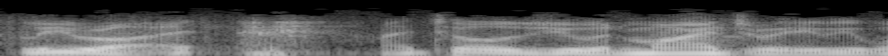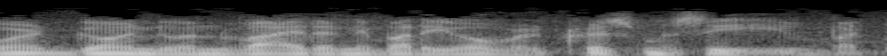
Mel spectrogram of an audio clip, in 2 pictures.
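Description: A man playing a pompous, blustering but soft-hearted middle-aged uncle in a 1940s radio comedy, with a chuckling, swooping delivery. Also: low-pitched, fast, natural voice. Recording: muffled, noisy 1940s radio recording.

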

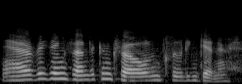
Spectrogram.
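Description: An actress playing a sensible, polite but uneasy suburban wife in a 1960s radio drama, measured and firm. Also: female voice, mid-range voice, expressive, slight background noise, natural voice. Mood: composed. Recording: dull lo-fi 1960s radio recording.

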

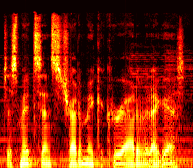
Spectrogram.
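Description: An actor playing a weary, protective middle-aged father in a post-apocalyptic audio drama, speaking in a hesitant, low-key way. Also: completely flat delivery, racing, creaky. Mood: subdued, reflective. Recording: music under the voice.

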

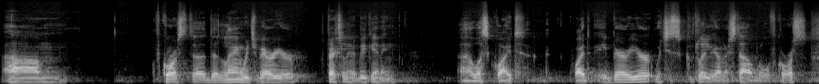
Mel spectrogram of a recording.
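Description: Hesitant Dutch man, lowish voice. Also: flat delivery, fairly quick, slight background noise. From Netherlands. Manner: hesitant, many fillers and restarts. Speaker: guest. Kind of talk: casual interview answers.

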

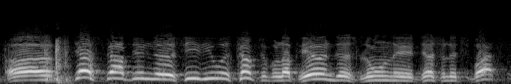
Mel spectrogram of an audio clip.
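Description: An actor playing a scheming, blustering landlord with folksy, ungrammatical speech in an old radio comedy. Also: male voice, high voice, lively intonation, normal speed. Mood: sly, smooth. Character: scheming, wheedling male con-man landlord in a radio comedy. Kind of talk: 1950s radio comedy acting. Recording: tinny, noisy old radio, studio audience.

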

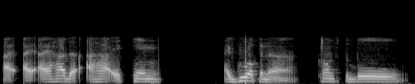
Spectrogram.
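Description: A man in his thirties, a guest telling his life story in a casual, animated way. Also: medium pitch, fairly quick. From Nigeria. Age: 30s. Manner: animated, repeats words as he goes. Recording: phone-like narrow sound.

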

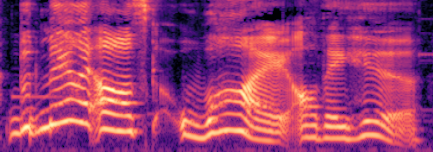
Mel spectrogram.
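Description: A woman voicing a stern, regal queen bee in a children's story, imperious with drawn-out words. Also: on the high side, big pitch swings, a bit bright, faint music behind, exaggerated voice. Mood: regal, curious. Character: stern, regal female queen bee, scolding but softening.

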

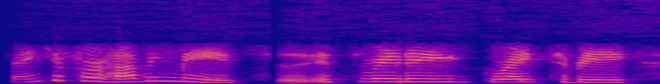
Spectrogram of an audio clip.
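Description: A woman's voice: high-pitched, normal speed. Woman from Latvia on a tinny line. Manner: chatty, thinks aloud with small restarts. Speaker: guest. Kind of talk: casual interview. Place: home in lockdown. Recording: tinny phone-like call line.

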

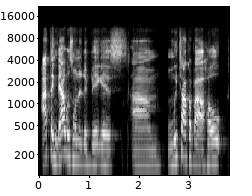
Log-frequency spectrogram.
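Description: A man's voice: medium pitch, animated, moderate pace, bright, forceful tone. Reflective male podcast co-host. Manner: reflective, many "um"s and "right?" check-ins. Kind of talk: casual podcast chat.

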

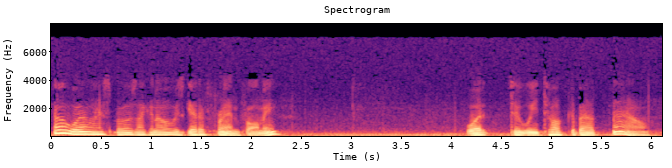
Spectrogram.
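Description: An actor playing a cocky, breezy, sardonic amateur detective in an old-time radio crime drama. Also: male voice, mid-range voice, sing-song, normal speed, natural voice. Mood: cool, teasing. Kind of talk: 1940s radio acting. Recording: tinny, hissy old radio recording.

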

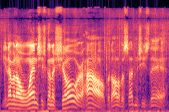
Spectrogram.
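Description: An American actor playing a tough, world-weary cafe owner in 1940s radio style, with clipped, slangy wisecracks and guarded narration. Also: male voice, mid-range voice, big pitch swings, fast, bright, forceful tone, a little hiss or hum, rough recording. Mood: wry, brooding. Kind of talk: 1940s radio acting with first-person narration. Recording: old 1940s radio recording.

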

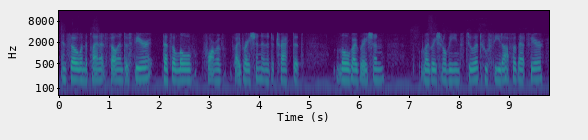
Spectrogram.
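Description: Creaky-voiced middle-aged woman, even intonation. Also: lowish voice, normal speed, poor audio. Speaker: interview guest. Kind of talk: earnest explanatory radio interview.

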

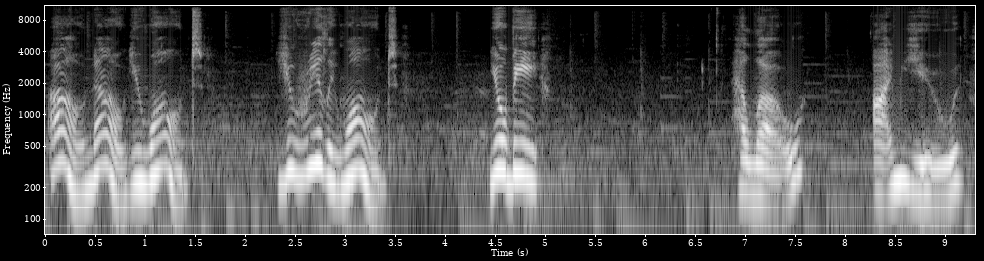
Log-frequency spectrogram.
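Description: A woman's voice: fairly high pitch, very animated, drawn-out words, pauses often, darkish tone, husky, faint music behind, exaggerated voice. An actress playing an earnest, nervous young woman on a blind date in an audio drama. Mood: reassuring.

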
